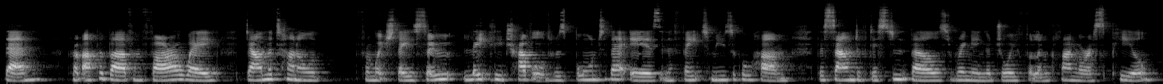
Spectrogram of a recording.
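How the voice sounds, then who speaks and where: A woman's voice: medium pitch, steady tone, moderate pace. Woman reading a children's storybook aloud. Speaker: teacher reading to pupils. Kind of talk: expressive children's storybook narration.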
